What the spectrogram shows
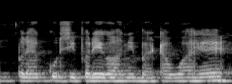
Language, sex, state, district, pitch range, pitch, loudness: Hindi, male, Uttar Pradesh, Shamli, 160-170 Hz, 165 Hz, -17 LUFS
